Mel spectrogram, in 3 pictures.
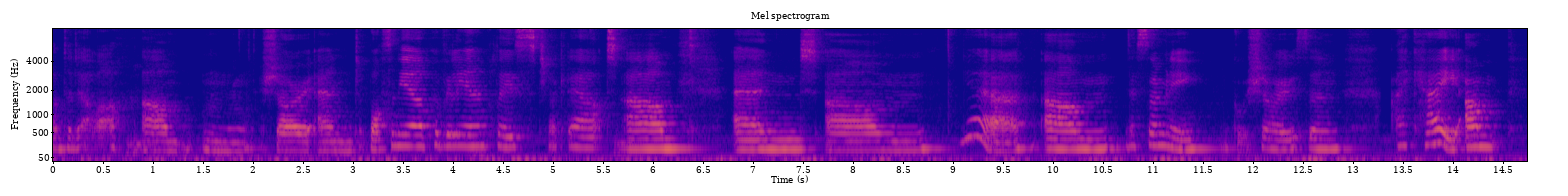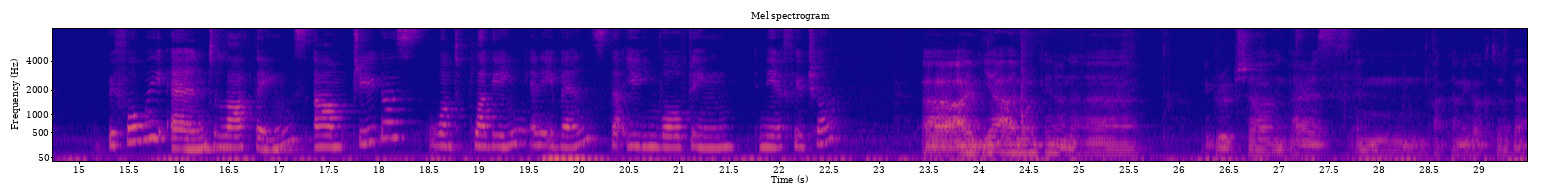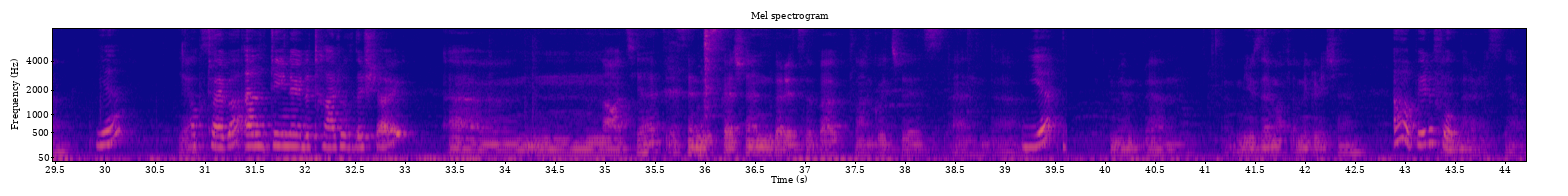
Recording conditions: sounds in the background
